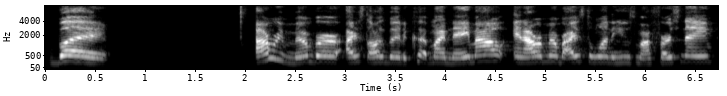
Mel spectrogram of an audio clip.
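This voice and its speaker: A woman in her late thirties chats casually and directly to viewers on her own channel, loose and talkative. Her high voice sounds bright and sharp, a little fast and fairly even in intonation, and she runs on with slangy asides and frequent laughter.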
